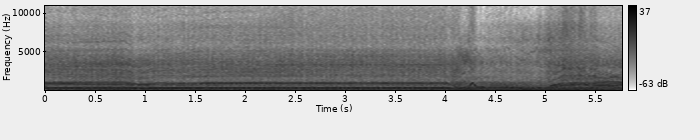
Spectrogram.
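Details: Armattan Rooster quadcopter after vibration fix: clean, steady motor whine rising and dipping smoothly with throttle, no rattle or buzz; no more strong vibrations above mid throttle, motors sound normal.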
